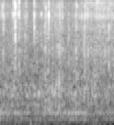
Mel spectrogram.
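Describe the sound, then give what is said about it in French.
A small stream flowing past ground strewn with dried ferns, twigs and branches, a soft, steady trickling wash that stays even throughout, fairly faint and with no voices. “petit ruisseau.”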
